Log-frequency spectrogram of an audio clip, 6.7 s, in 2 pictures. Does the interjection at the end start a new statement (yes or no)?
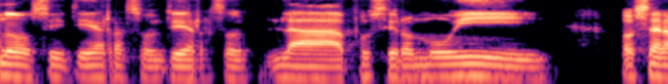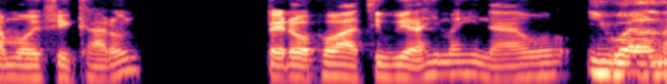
yes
